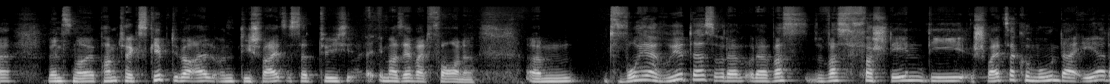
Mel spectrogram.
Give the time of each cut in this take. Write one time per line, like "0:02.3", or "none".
none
